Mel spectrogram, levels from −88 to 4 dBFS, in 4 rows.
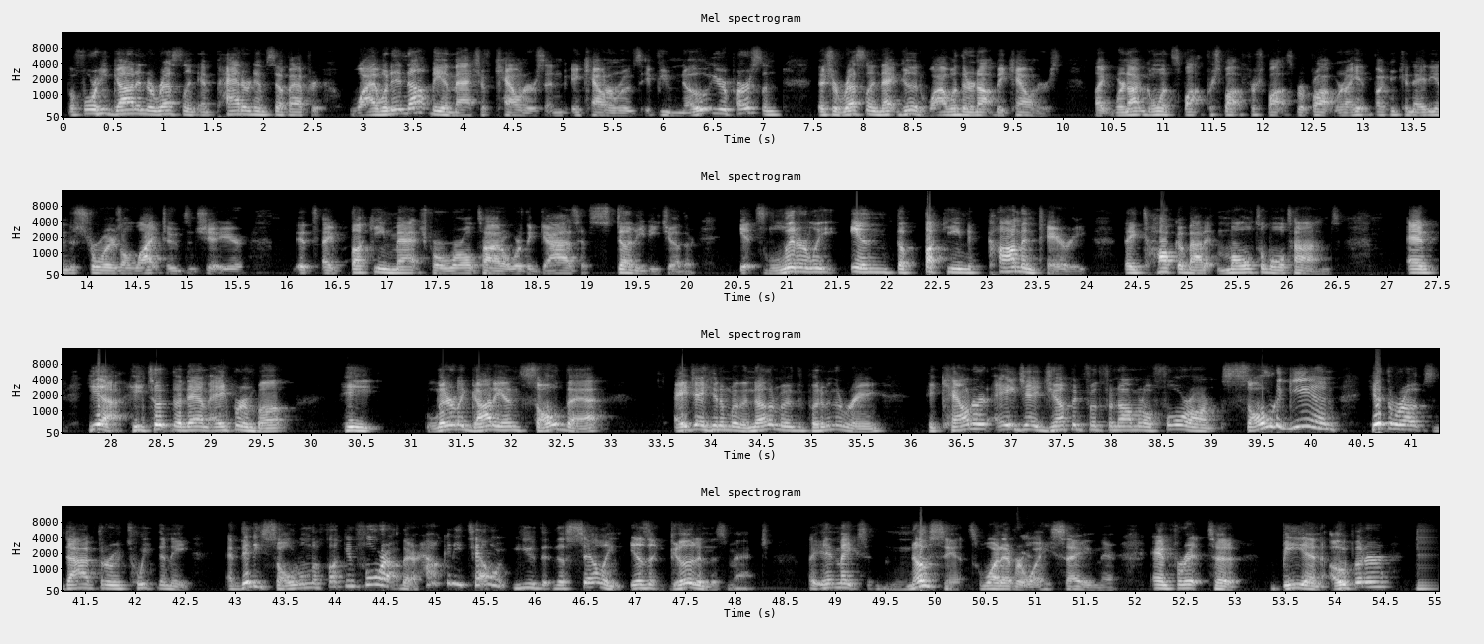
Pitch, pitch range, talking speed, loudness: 145 Hz, 130-175 Hz, 185 wpm, -18 LUFS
